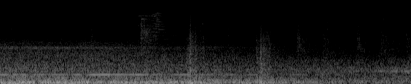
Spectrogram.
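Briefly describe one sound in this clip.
Water splashes under running feet.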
